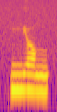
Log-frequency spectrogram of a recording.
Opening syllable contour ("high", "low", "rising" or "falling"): low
